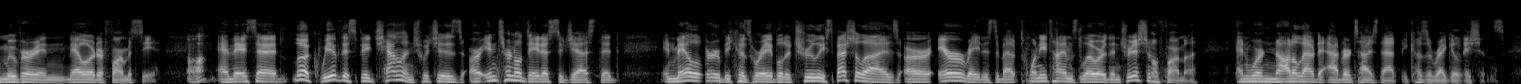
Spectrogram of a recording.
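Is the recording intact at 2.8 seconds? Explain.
No. A short concealed packet loss runs from 2.73 to 2.77 s. About 20 ms of audio arrived too late for the decoder. The receiver filled the gap by extending the preceding sound, then blended back. It is heard as a brief smear or wobble.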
